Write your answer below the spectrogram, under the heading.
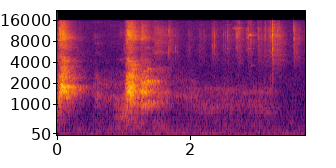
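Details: Two dogs, Destiny and Dillon, playing together at bedtime; two loud, sharp barks about one second apart, the second slightly drawn out, followed by quiet rustling and soft clicking movement sounds.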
